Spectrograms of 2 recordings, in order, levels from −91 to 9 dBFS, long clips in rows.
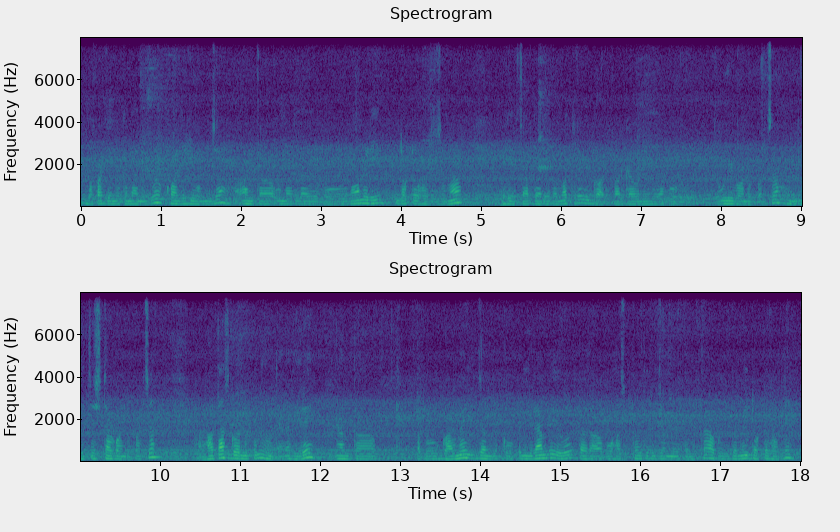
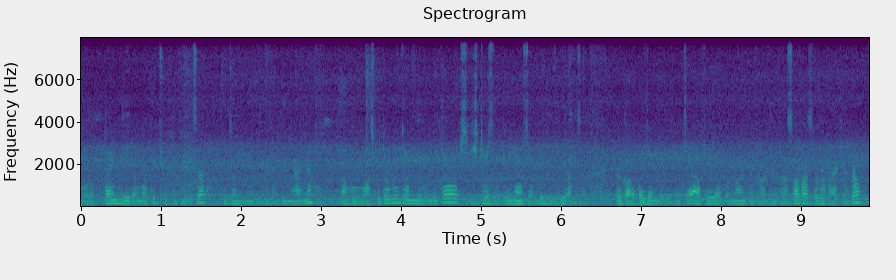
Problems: background sounds at intervals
